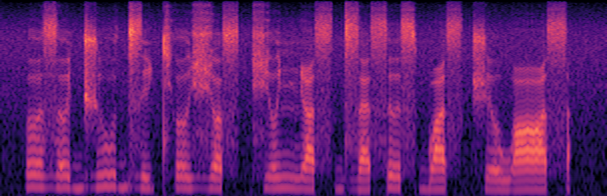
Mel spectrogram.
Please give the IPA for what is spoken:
ɤ z ɤ d͡ʒ u d͡z i cʰ ɤ ʑ ɒ s t͡ɕ ɤ ɲ ɑ s d͡z a s ɯ s b ɑ s t͡ʃ ɤ w ɑ s

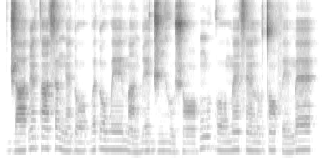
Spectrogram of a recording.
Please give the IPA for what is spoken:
d͡ʒ aː˨ ɗ ɛ̃˦ t ã˦ s ə˦˨ ŋ ɛ̃˧ ɗ oː˧ b ə˦ ɗ o˦ w eː˦ m ã˨ ɡ͡b e˦ d͡ʒ i˧ ɣ u˨ ʃ ɔ̃˧ | ŋ u˦ ɡ oː˨ m ɛ̃˧ s ɛ̃˧ l u˨ t ɔ̃˦ f e˨ m ɛ˦

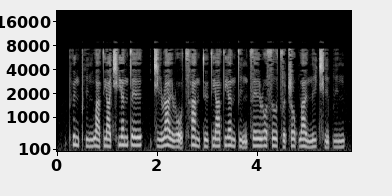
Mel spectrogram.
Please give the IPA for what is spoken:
pʰ y˥˨ n pʰ i˨˦ ŋ w ä˨˦ t̪ j ä˨˦ t͡ɕʰ j ɛ˦ n t̪ e˦ ɪ̯ | t͡ɕ i˨˦ ɻ a˥˨ ɪ̯ ɻ o̰˨˩ ʊ̯ t͡sʰ a˥˨ n t̪ y˨˦ t̪ j ä˦ t̪ j ɛ˥˨ n t̪ ḭ˨˩ ŋ t͡s e˦ ɪ̯ ɻ ɤ˥˨ s ɹ̩˥˨ t͡s ɹ̩˩ ʈ͡ʂ ɤ˥˨ p w a˥˨ ɪ̯ n̪ i˦ t͡ɕʰ ḭ˨˩ p i˨˦ ŋ

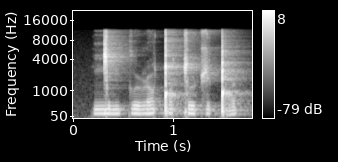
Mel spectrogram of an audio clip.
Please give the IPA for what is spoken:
ŋ͡ǀ i k u ɭ ɔ ǃ ɔ ǀ u ʈ͡ʂ i ɡ͡ǃ ɐ

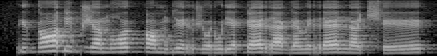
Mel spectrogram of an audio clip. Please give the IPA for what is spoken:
ɾʲ ʊ ɡ ɑ ɗ i b ʒ ɜ m ʁʷ ə ɡ ɠ ɑ m ɡ ɪ r ʒ ʊ ɾ u ɾʲ ɛ ɠ ɛ r æ ɡ ɛ β ɪ r ɛ n ɜ t͡ɕʰ ɪ

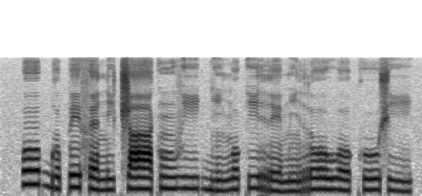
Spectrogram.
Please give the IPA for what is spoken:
oː˦ ɡ͡b ʊ˨ p e˦ f ɛ˨ n i˨ t͡ʃ aː˦ k ũ˦ v iː˦ ɡ͡b ĩ˨ ŋ o˦ k i˦ r e˨ m ĩ˨ r oː˦ w oː˨ kʰ uː˦ ʃ iː˨

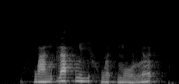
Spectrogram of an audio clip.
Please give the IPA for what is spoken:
h w a˨˦ n ɗ a˦˥ t̚ l i˧ h w ə˨˩ t̚ m o˧˩ l ə˦˥ t̚

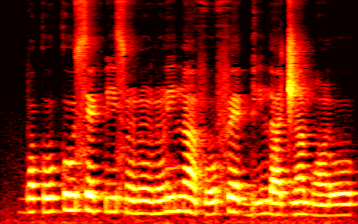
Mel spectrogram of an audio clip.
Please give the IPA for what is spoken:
b ɔ˨ k o˨˦ k o˦ s ɛ˦˨ k͡p i˧ s ũ˨ l ũ˨ l ũ˨˦ ɾ i˦ n ã˦˨ f o˨˦ f ɛ˦˨ ɡ͡b i˨˦ n a˧ d͡ʒ ã˦ b ɔ̃˧ ɾ o˦

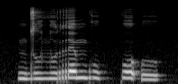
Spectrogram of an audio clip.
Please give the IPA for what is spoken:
n d u˧ ʎ u˧ r ɛ˦ m b u˦˨ pː o˦ ʔ u˨

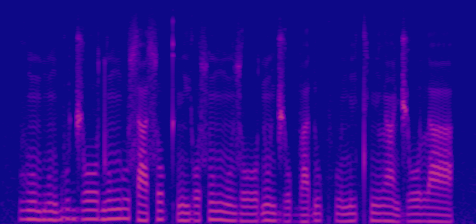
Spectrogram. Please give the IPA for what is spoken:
ɣ ũ˨ b ũ˨ ɡ͡b u˦ d͡ʒ oː˦ d ũ˦ ŋ u˦˨ s a˨ s o˦ kʼ ĩ˨ j o˨ s ũ˦ ŋ ũ˨ z oː˨ ɗ ũ˦ d͡ʒ o˨ b a˨ ɗ u˦ pʰ u˨ n i˦ tʰ ĩ˦ l ã˦˨ d͡ʒ oː˦ l a˦˨

